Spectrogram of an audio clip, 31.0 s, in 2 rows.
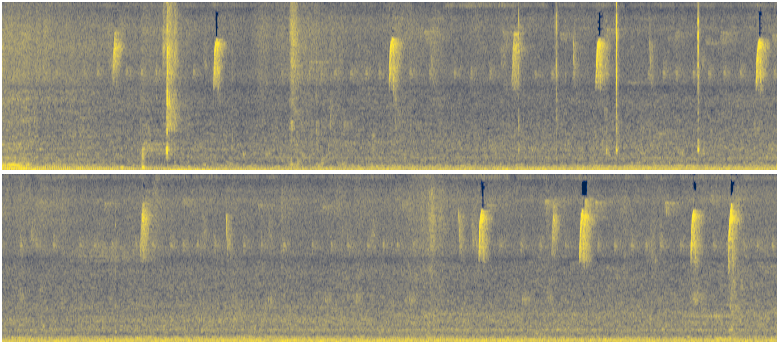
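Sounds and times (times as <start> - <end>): bird chirping: 0.0 - 31.0
low forest rumble: 0.0 - 31.0
sharp clicks: 3.2 - 3.6, 12.0 - 12.4.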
